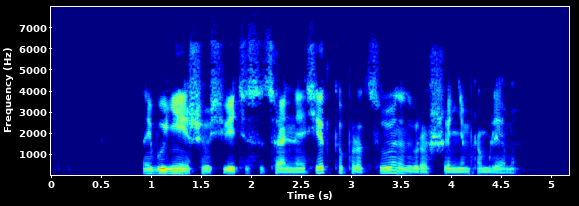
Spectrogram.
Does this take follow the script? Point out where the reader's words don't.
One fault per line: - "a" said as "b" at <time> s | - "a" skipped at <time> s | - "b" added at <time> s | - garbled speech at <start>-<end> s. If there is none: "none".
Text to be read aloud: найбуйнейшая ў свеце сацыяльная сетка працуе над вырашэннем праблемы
none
